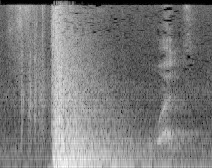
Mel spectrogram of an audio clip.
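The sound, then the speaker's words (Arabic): A door bangs shut with a single heavy thud partway through, followed by a short reverberant decay in a room where faint voices can be heard. “وش الباب مفتوح مال الطريق؟”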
